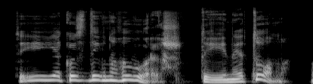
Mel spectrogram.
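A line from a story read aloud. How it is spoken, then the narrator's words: Exclaiming. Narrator (Ukrainian): вигукнув він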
